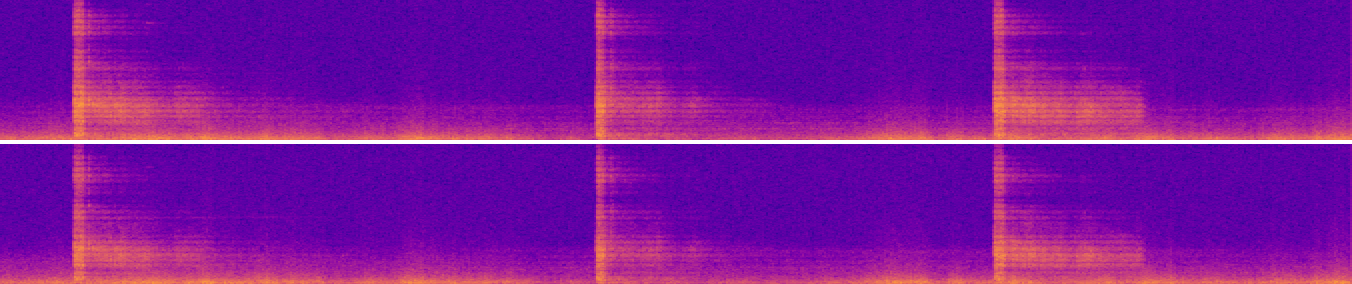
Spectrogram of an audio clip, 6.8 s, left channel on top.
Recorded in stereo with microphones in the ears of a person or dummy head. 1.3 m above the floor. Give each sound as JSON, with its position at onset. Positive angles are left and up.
{"t": 0.4, "sound": "a gunshot", "side_deg": 15}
